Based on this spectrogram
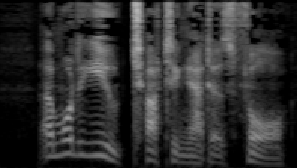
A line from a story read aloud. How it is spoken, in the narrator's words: said Ron irritably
